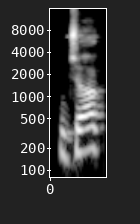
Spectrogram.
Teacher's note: ज का उच्चारण स्थान जो है तालु है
